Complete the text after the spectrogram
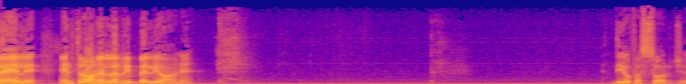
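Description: A middle-aged man speaks with feeling into a microphone, pausing between phrases.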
